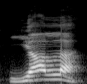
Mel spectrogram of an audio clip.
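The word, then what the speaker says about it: 열: भी अक्षर के नीचे आ जाए तो इसका उच्चारण क्या होनी चाहिए, ल होनी चाहिए, मतलब यल, क्या होगा, यल।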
